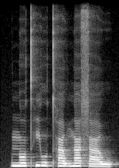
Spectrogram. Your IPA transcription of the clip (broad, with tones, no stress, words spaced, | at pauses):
n̪ɔ˧ t̪ʰju˥˧t̪ʰa˧wn̪a˥˧ sa˨˩w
